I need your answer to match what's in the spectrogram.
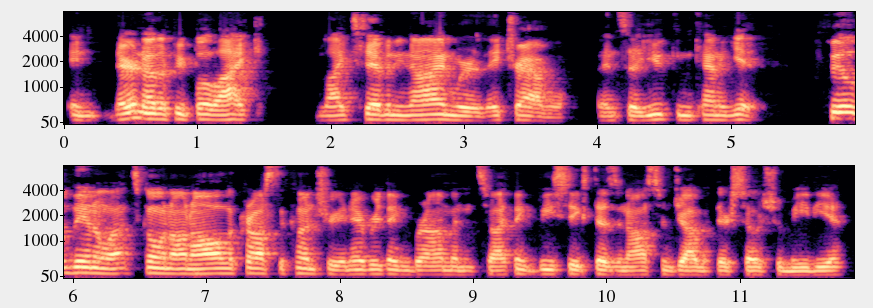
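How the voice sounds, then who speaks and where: A man's voice: medium pitch, fairly even intonation, a little fast. A man co-hosting a podcast in easygoing casual chat, thinking aloud as he talks. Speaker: podcast co-host.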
